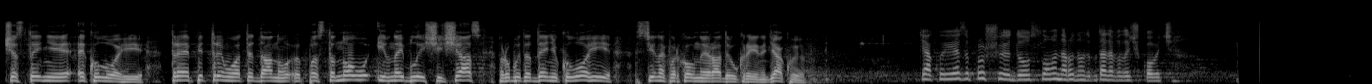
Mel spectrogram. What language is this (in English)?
Ukrainian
